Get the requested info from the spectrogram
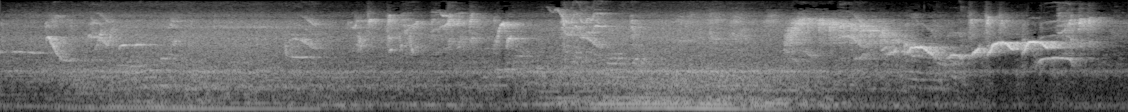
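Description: Sooty-headed bulbul giving a steady stream of bubbly, chattering whistled notes, mid-to-high pitched and jumbled, with a faint low hum underneath.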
